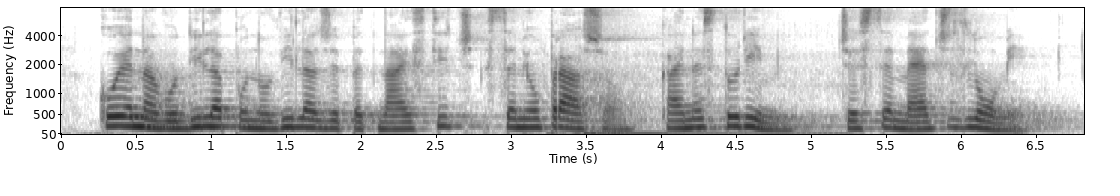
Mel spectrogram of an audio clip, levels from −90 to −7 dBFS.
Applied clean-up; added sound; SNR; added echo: none; Engine starting / Car; 15 dB; none.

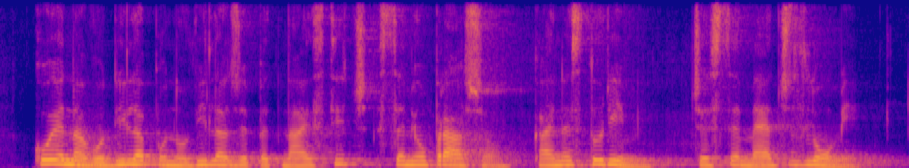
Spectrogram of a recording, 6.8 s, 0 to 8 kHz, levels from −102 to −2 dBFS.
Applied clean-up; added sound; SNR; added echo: neural separator model SepFormer DNS4.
